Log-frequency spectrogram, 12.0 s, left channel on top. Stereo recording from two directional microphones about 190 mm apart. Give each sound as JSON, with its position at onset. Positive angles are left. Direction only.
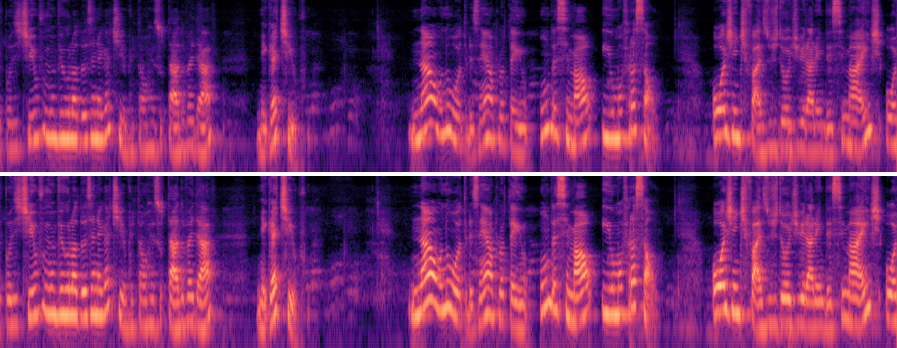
{"t": 0.1, "sound": "speech", "side_deg": -40}
{"t": 3.4, "sound": "speech", "side_deg": -30}
{"t": 5.5, "sound": "speech", "side_deg": -30}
